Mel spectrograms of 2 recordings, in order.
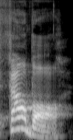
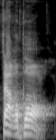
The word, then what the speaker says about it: foul ball: but he pronounces it foul ball. Uh-huh. Somebody who obviously isn't familiar with baseball, we pronounce it foul ball. It's like Right. both words are emphasized equally.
